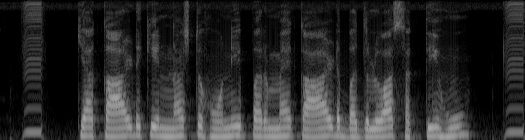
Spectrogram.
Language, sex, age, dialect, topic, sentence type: Hindi, male, 18-24, Garhwali, banking, statement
